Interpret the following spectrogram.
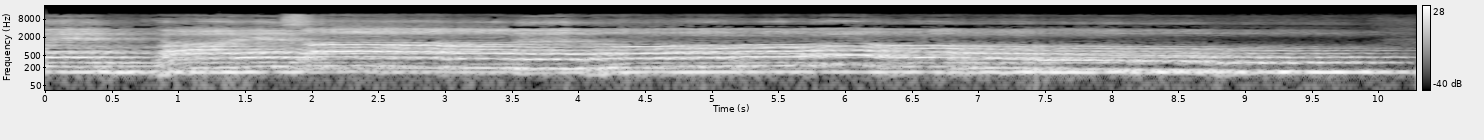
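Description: Greek Orthodox chant: voices singing a slow melody over a steady held low drone note.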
